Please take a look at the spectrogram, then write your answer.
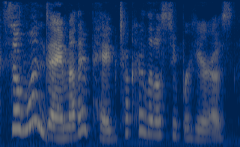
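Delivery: lively read-aloud for a class; bright picture-book reading; reading to children. Acted. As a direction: announce the title like storytime. Teacher reads the story aloud.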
